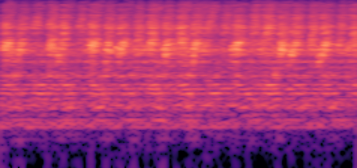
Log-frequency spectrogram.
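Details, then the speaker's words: Bowl gouge cut on a woodturning lathe where the speed-to-feed-rate ratio is wrong: dry, scratchy hiss with jerky, grabby rasping bursts. The grab then went away. Grabbing tool cut. "it was a little grabby. Did you hear how it was grabby? And I got rid of the grab."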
